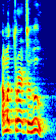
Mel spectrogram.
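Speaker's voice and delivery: ordinary talk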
